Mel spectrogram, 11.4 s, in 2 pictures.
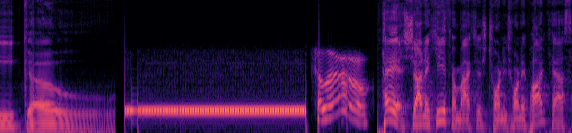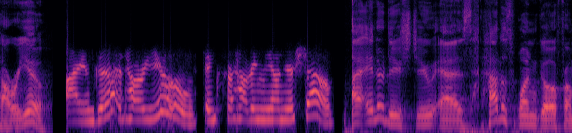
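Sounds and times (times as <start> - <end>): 
speech: 0.0 - 1.1, 3.2 - 11.4
telephone dial tone while placing a call: 1.2 - 3.1.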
